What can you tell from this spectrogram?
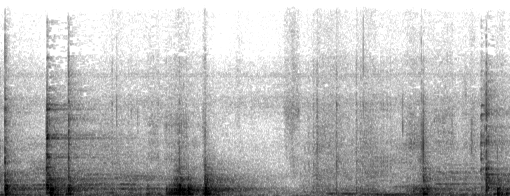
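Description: Irregular clicks and knocks of a hand wrench working on a pipe fitting as it is tightened, with the loudest cluster about two seconds in.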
